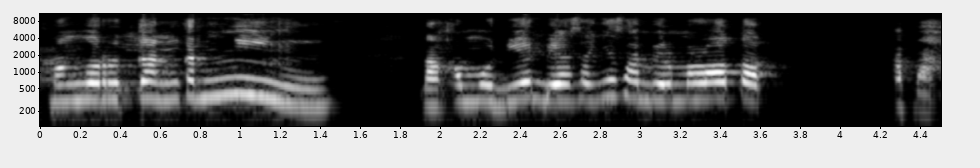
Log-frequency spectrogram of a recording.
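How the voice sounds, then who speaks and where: A woman counselor teaching a guidance lesson to a class of pupils, explaining step by step and asking them questions as she goes. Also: sits high.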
